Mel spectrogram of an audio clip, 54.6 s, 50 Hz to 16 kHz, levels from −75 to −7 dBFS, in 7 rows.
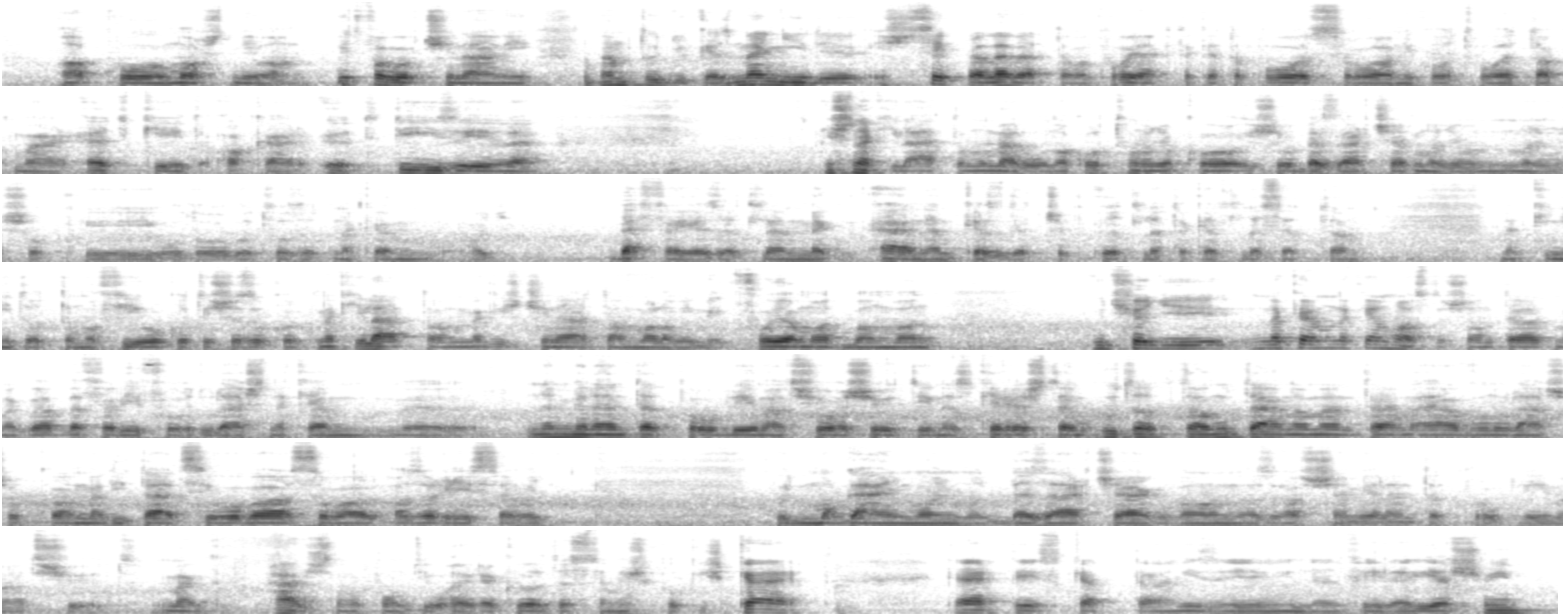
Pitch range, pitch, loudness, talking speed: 90-110 Hz, 100 Hz, -33 LUFS, 135 wpm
